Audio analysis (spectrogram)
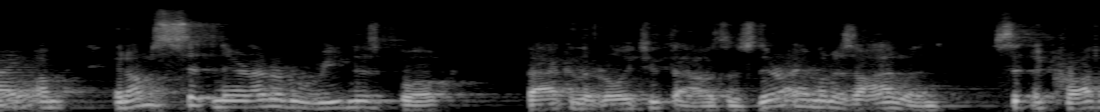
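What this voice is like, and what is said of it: Usual voice. Nothing is said of it.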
